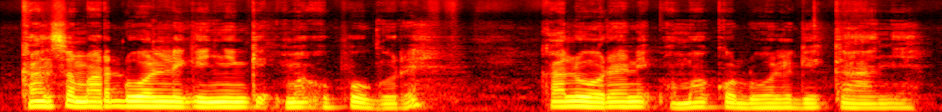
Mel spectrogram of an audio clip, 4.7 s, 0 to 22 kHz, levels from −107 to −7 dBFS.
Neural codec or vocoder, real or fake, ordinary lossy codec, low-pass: vocoder, 44.1 kHz, 128 mel bands, Pupu-Vocoder; fake; none; none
